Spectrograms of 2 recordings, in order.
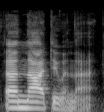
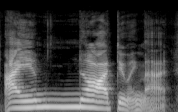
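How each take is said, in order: First: Said in the usual way. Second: "I am not doing that" slowed, with weight on "not"; firm refusal. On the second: Retold or imitated. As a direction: spell out the no, word by word. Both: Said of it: "I was like".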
